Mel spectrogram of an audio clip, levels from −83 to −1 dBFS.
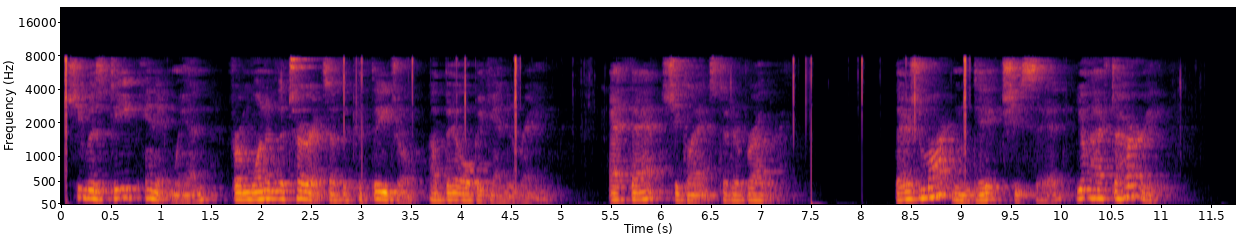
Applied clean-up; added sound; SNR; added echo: none; Crack; 10 dB; reverberation time 0.7 s.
